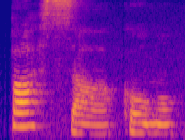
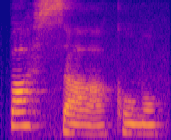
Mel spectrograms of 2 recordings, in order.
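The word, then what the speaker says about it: pasākums: or event Parsa como pasa como the stress is on the first syllable pasa como I'll repeat it pasa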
